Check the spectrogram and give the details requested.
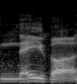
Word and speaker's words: Nava: Nava? No, it's Nava. Nava. But I know it's Nay.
